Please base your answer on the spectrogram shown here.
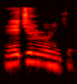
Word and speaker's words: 아얄론: 아얄론, 영어 발음으로 이제 에줄론이죠. 에줄론.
